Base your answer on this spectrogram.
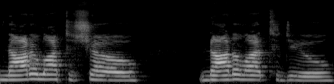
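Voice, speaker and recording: On a very clean recording with a silent background, a woman with an American accent speaks very slowly at a medium pitch, her bright, sharp tone set in a monotone, flat intonation. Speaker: knitting podcaster. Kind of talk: casual chat. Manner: rambling, casual.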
